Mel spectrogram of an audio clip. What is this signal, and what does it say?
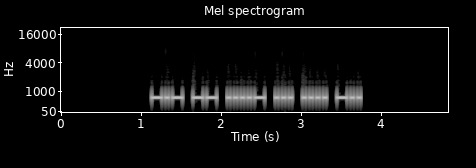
Morse code, heard as a keyed tone, about 27 wpm, 700 Hz. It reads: KM4SHD
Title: USA Call Signs - 2x Character Spacing - 28wpm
